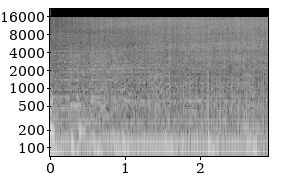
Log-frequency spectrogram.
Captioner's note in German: Zischen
